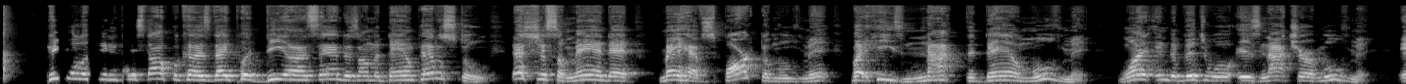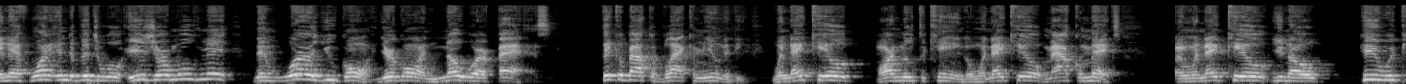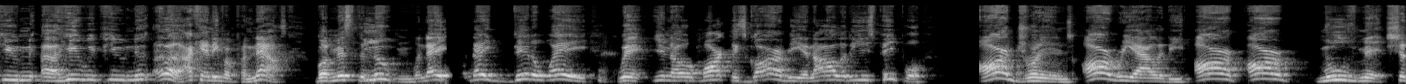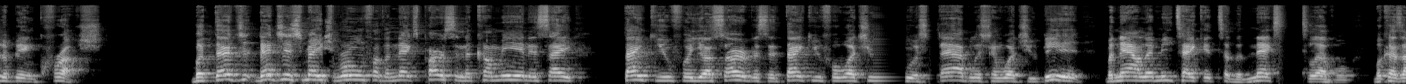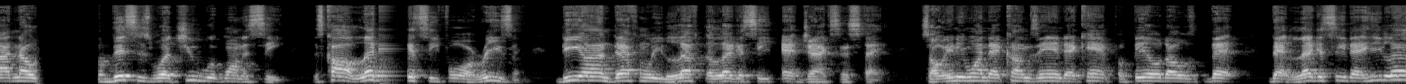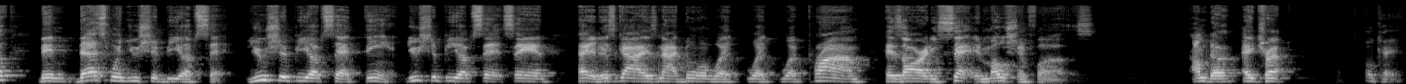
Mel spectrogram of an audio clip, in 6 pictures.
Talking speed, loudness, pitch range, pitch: 170 wpm, -18 LUFS, 150-205 Hz, 175 Hz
